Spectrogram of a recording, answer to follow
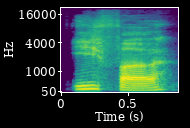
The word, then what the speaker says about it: Aoife: is how you say the name, so remember, Aoife, who made it on 2 lists. Those 2 were me and Felix, and not Dexter, of course. Felix, what does Aoife do, and why did you pick Aoife?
